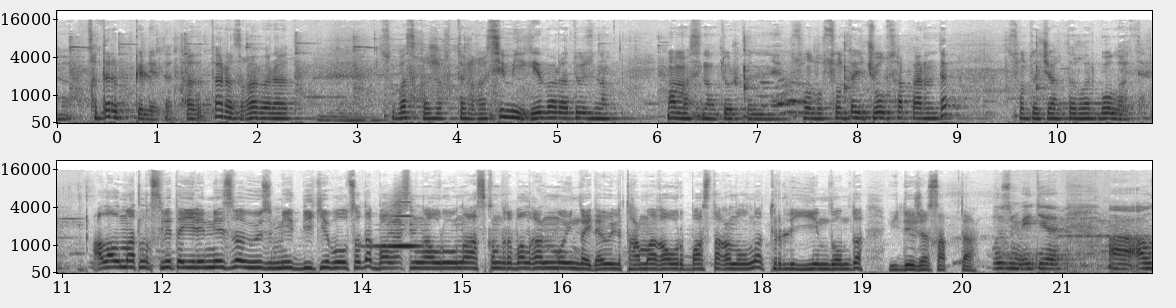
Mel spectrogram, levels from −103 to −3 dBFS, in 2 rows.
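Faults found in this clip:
Loudspeaker feedback squeal, 13.95 to 14.77 s: 965 Hz tone swelling over under half a second to a few dB above programme. Speaker-to-mic acoustic loop exceeding unity gain at that frequency. Spectrogram: single bright horizontal line; waveform: growing envelope.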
